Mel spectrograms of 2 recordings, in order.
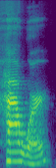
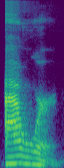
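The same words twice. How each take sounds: First: The word starts with an audible h sound. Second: The word starts with a vowel, no h sound. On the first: The speaker calls it wrong. "No estoy diciendo hour" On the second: The speaker calls it right. "estoy diciendo hour. ... no se escucha la h"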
